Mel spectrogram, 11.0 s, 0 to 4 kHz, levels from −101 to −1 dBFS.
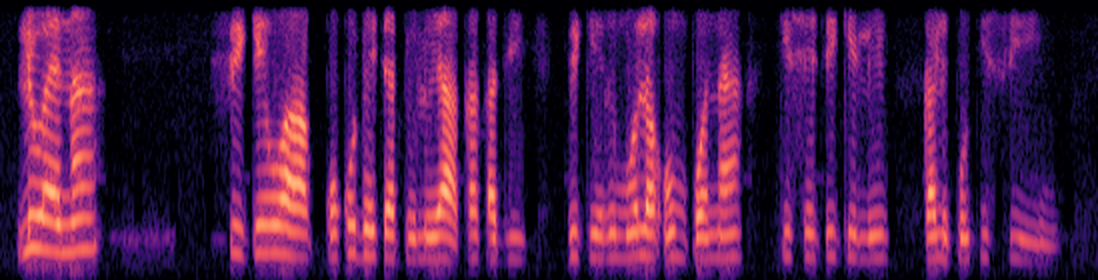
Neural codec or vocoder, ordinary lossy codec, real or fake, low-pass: none; none; real; 3.6 kHz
